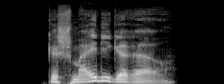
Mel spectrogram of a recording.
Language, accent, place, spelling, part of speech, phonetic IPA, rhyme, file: German, Germany, Berlin, geschmeidigerer, adjective, [ɡəˈʃmaɪ̯dɪɡəʁɐ], -aɪ̯dɪɡəʁɐ, De-geschmeidigerer.ogg
- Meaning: inflection of geschmeidig: 1. strong/mixed nominative masculine singular comparative degree 2. strong genitive/dative feminine singular comparative degree 3. strong genitive plural comparative degree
